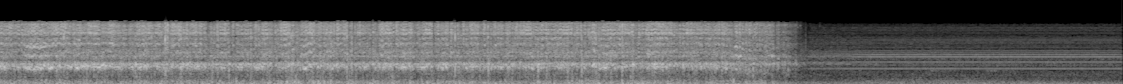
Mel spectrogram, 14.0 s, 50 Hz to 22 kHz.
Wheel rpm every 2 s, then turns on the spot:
230, 230, 230, 230, 190, 10, 0.
none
